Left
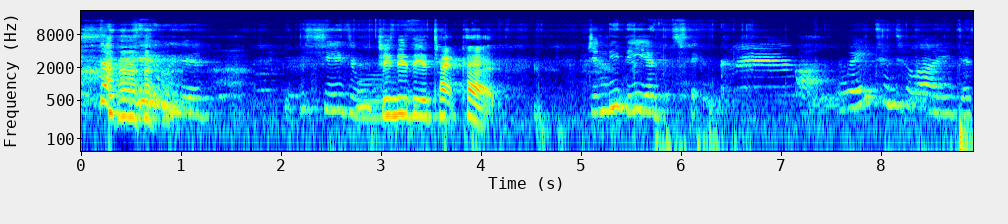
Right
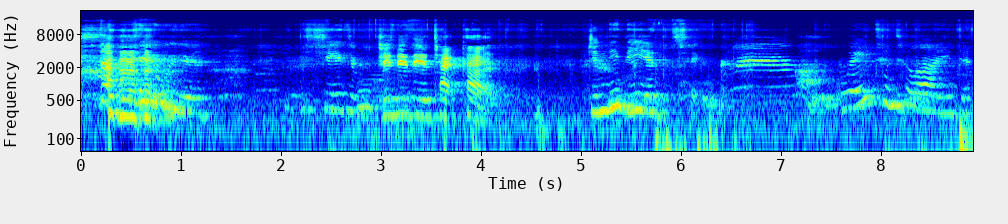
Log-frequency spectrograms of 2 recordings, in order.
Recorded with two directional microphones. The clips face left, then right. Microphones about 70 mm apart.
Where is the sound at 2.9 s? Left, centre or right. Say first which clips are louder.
Left 6 dB; left.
